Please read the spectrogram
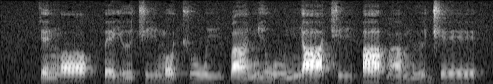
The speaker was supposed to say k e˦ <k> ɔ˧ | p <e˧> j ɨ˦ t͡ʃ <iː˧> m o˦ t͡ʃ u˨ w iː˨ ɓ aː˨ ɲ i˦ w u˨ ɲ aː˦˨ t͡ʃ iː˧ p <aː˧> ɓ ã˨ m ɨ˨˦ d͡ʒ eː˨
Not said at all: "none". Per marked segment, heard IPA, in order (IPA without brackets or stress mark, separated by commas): ŋ, e˧, iː˧, aː˦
